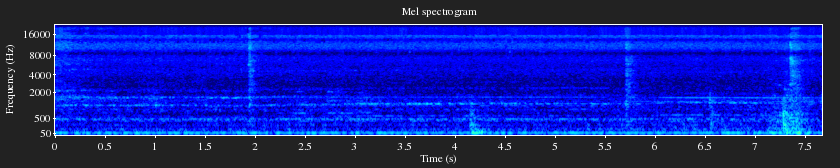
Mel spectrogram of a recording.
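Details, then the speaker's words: 2024 Forest River Wildwood Grand Lodge 42DL awning retracting: low steady motor drone with a few soft clunks from the arms, stopping once fully in; normal awning motor operation. "So it's back in now. The motor will stop working when it's there."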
